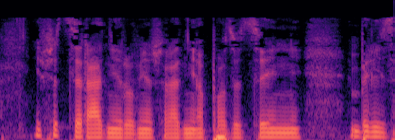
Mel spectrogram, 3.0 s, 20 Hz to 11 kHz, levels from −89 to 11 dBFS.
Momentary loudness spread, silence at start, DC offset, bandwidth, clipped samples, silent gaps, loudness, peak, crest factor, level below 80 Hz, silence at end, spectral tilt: 10 LU; 0.25 s; under 0.1%; 7.4 kHz; under 0.1%; none; -21 LUFS; -4 dBFS; 16 dB; -34 dBFS; 0 s; -7.5 dB/octave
